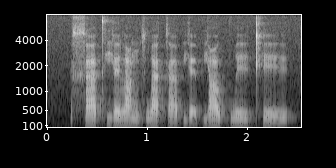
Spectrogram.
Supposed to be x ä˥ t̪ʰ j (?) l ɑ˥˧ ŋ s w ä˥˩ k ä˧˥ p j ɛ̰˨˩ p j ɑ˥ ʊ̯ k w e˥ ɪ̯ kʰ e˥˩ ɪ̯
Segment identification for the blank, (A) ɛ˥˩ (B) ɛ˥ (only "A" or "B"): B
